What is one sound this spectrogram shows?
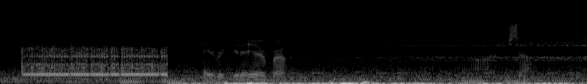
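A young man talks into a phone.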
